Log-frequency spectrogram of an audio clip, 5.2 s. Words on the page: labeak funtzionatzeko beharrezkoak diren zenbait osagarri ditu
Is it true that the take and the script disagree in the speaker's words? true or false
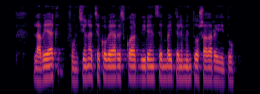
true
